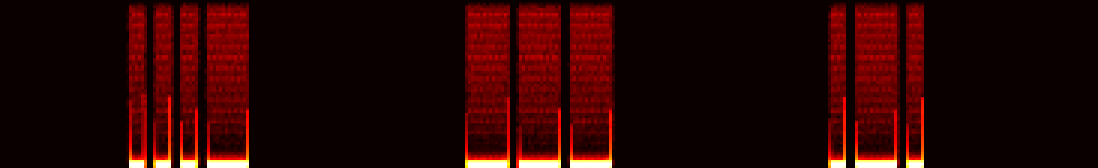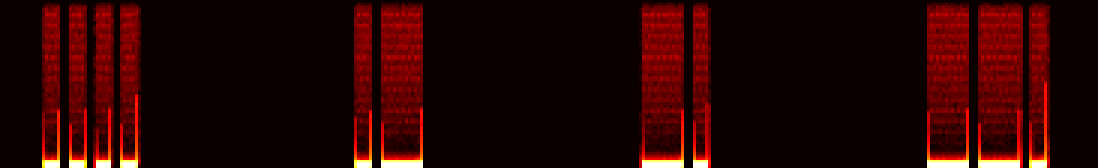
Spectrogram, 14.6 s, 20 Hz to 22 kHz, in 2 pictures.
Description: Morse code, heard as a keyed tone, about 14 wpm, spaced as for 5 wpm, 680 Hz. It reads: VORHANG
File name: Morsekurs / Witze / Witz 01. Juni 2021, 25 F70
